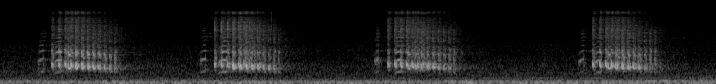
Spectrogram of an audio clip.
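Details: Rattling, bugling calls of Florida sandhill cranes, four strong rolling bursts about two seconds apart, each lasting near a second, set against a low continuous background hum.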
